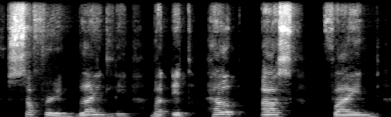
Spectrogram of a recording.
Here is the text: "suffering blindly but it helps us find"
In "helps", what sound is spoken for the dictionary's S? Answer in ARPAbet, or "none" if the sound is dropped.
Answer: none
